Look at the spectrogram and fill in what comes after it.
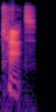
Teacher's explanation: K. Voiceless velar plosive cat.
